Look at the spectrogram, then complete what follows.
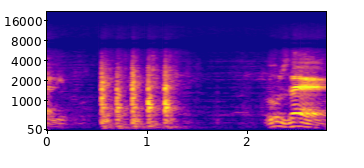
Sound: knocking

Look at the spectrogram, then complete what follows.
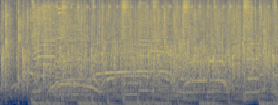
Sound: cheering and applause

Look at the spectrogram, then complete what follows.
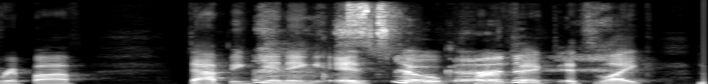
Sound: laughs

